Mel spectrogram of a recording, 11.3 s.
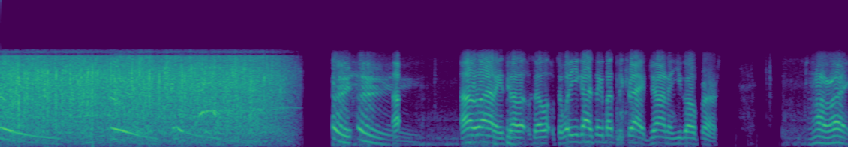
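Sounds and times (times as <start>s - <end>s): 
applause: 0.0s - 4.0s
speech: 5.3s - 9.6s, 10.8s - 11.3s.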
